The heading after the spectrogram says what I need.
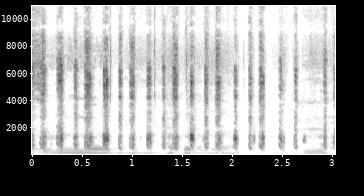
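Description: Chukar partridge giving rapid, repeated clucking chuk notes, about two per second, in an uneven run; a low hum underlies the calls.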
